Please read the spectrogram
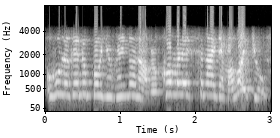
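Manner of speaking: loud, high, outraged protest; indignant shouting. Acted. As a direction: rant at him in disbelief. Heated comic argument, raised voice.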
